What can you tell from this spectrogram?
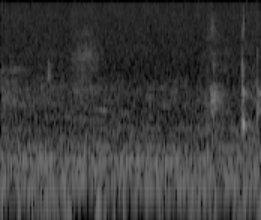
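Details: Single short, squeaky hiccup from a newborn boy against quiet room hiss; jaundice is expected due to a parental blood-type mismatch: hiccups.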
